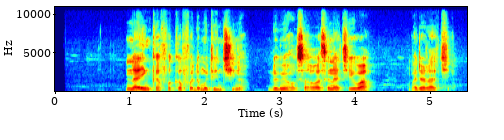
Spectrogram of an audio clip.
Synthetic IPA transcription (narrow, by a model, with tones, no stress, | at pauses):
ʔɪ˦naː˨jɪ˦ŋkɐ˦ɸa˨kɐ˦ɸa˨da̰˨mʊ˦tʊ˦nt͡ʃiː˨naː˦ | doː˨mɪ˦ŋha˨wsaː˦waː˦sʊ˦naː˨t͡ʃeː˦˨waː˦ | mɐ˦dɐ˦ɾaː˦t͡ʃe̥ː˨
